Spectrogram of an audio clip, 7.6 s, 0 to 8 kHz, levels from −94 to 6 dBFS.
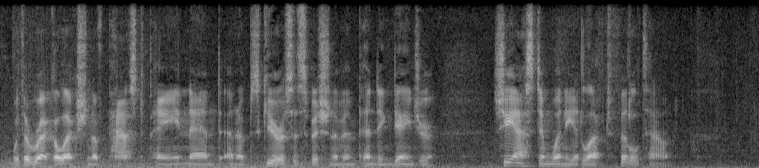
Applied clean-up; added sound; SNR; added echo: none; Boom; 17 dB; none.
